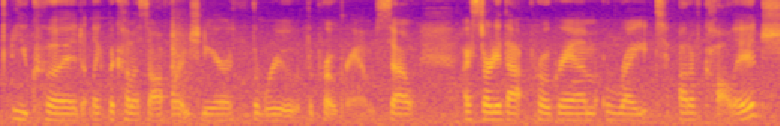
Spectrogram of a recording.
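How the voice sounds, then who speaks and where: Over noticeable background noise, a woman with an American accent speaks at a fairly slow pace in a very deep, low pitch with fairly even intonation. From Virginia, US. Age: 20s. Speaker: vlogger and software engineer. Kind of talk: casual chat to camera. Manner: casual, filler-heavy.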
